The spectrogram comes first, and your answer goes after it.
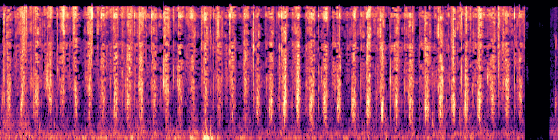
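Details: A rabbit eating, heard as rapid, crisp crunching chews, roughly eight bites per second, steady for about six and a half seconds before a short silence; no other clear sounds.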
